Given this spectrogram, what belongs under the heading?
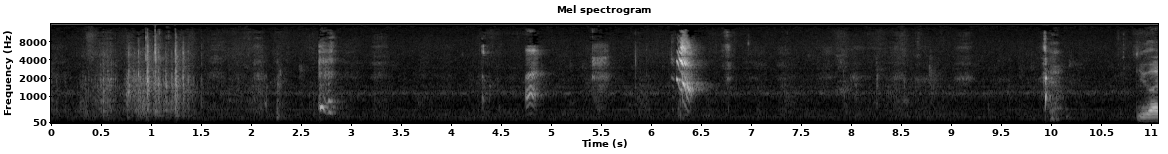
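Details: Infant with hiccups: short, sudden breath catches every few seconds between excited babbling and squeals while playing in an exerciser.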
